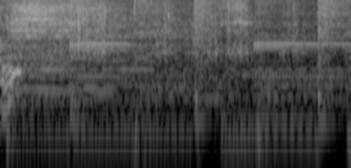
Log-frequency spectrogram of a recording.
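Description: Background music with held tones and a changing bass line.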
